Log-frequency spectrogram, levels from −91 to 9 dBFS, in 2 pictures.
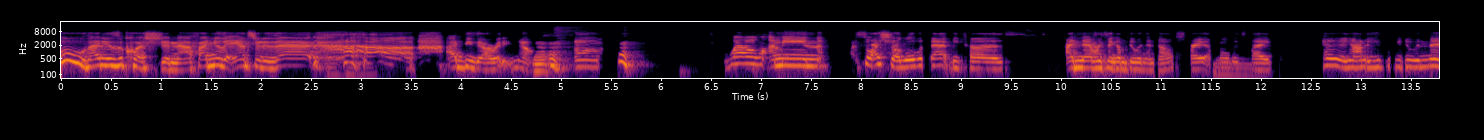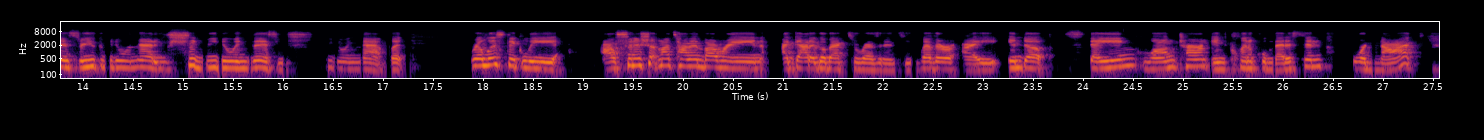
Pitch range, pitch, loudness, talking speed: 185-250 Hz, 210 Hz, -28 LUFS, 195 wpm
